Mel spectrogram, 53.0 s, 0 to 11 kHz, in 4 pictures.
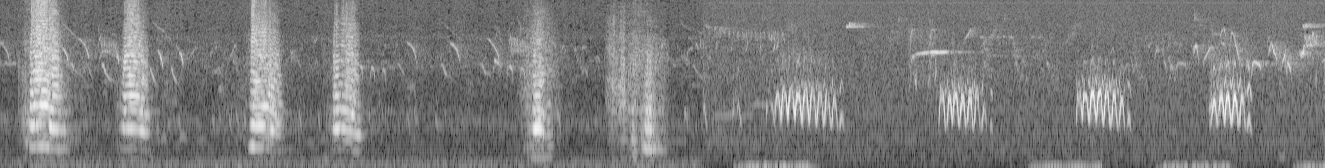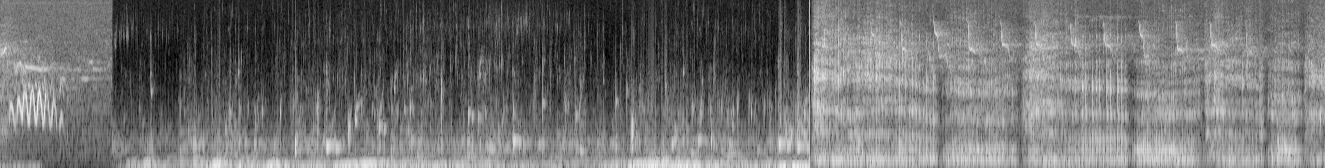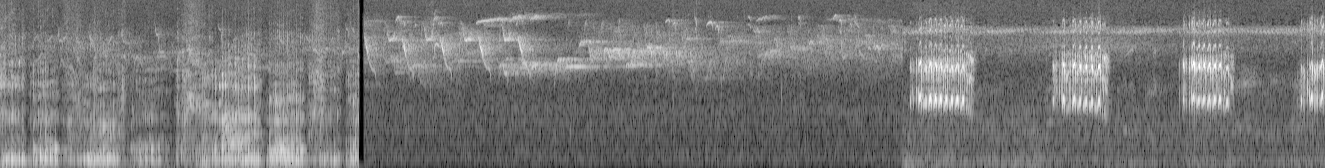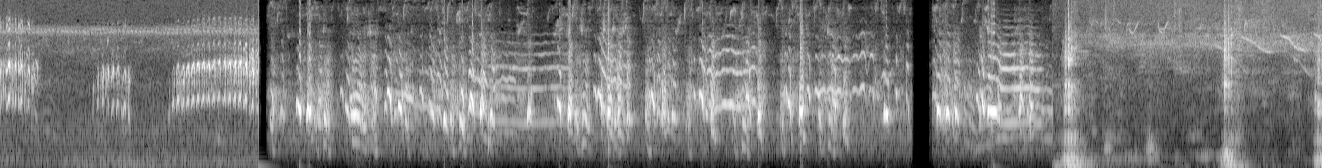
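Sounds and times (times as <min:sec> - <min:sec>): animal calls: 0:00.0 - 0:01.8, 0:02.4 - 0:03.8, 0:05.2 - 0:08.4, 0:10.7 - 0:11.3, 0:12.1 - 0:12.5, 0:21.4 - 0:30.2, 0:39.5 - 0:52.9
high chirping: 0:09.2 - 0:09.9, 0:10.8 - 0:14.0, 0:50.3 - 0:52.9.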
